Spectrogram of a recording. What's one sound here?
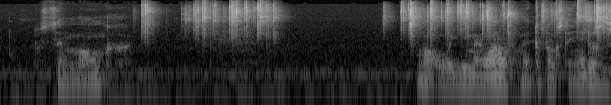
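Dice rattle in a cupped hand.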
